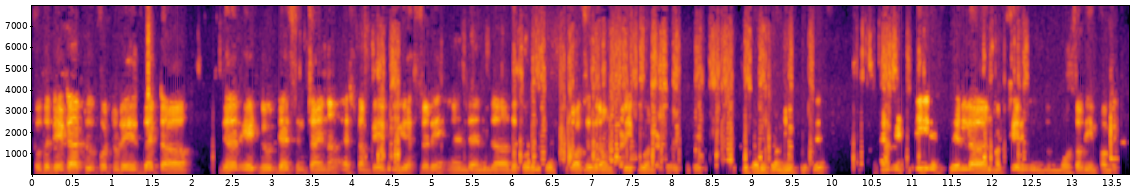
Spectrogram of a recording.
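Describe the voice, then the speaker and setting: A man's voice: mid-range voice, steady tone, brisk, noisy background. A man reading out statistics hesitantly, with many fillers. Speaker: data presenter.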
